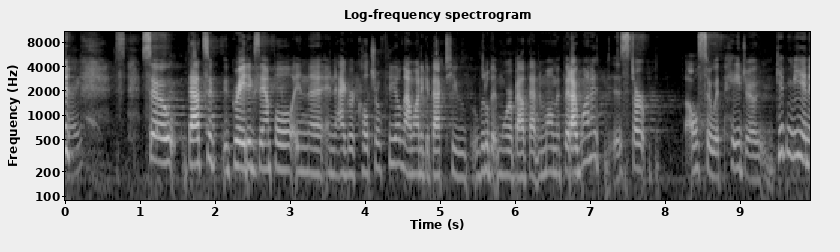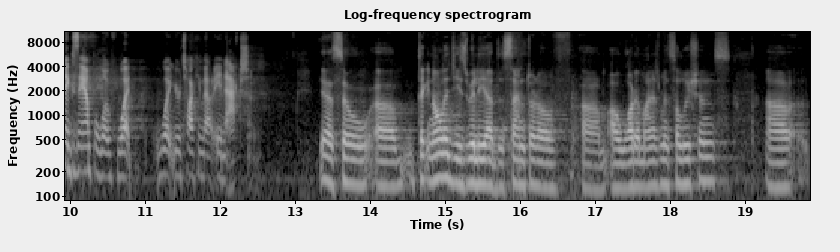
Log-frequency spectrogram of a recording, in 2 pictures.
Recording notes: The best of live interviews from GreenBiz events.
